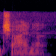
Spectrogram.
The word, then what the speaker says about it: Qin: talk about dynasties in China the chin you know the thing that's interesting about them was started by this guy his name is in red chin spelled with q but it's pronounced Qin Shi Huangdi he was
